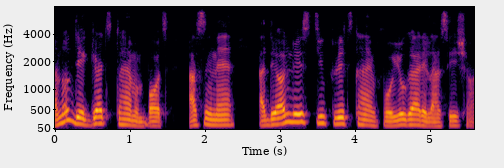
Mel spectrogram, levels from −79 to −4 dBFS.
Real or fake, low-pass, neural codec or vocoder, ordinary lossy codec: fake; 7.2 kHz; codec, 16 kHz, 4.8 kbps, FACodec; Opus, 16 kbps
